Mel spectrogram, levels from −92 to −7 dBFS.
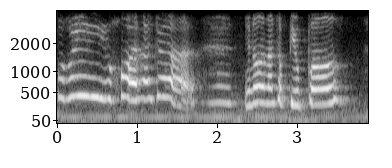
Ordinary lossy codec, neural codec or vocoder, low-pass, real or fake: Opus, 24 kbps; autoencoder, 48 kHz, 128 numbers a frame, DAC-VAE, trained on Japanese speech; 3.6 kHz; fake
